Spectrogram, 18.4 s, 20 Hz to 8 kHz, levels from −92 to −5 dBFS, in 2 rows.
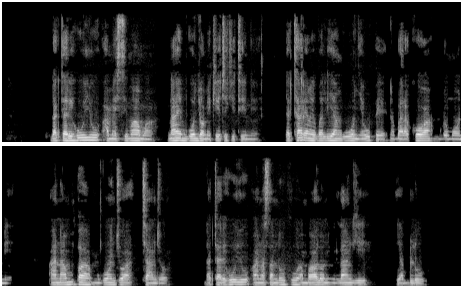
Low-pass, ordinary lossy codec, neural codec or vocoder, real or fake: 7.2 kHz; MP3, 48 kbps; none; real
